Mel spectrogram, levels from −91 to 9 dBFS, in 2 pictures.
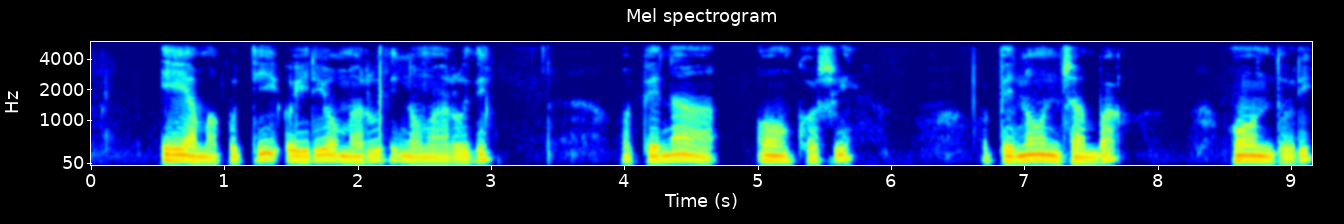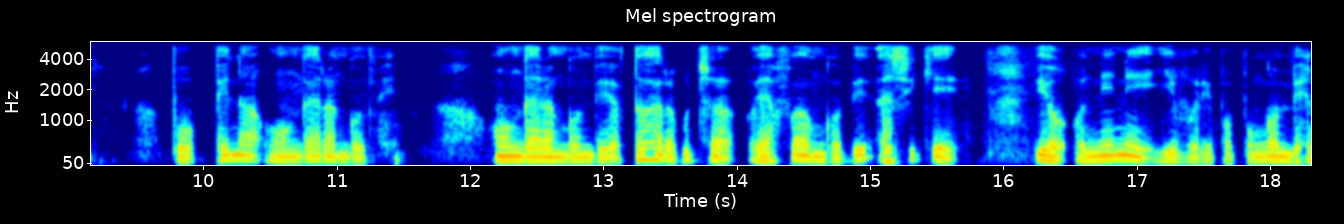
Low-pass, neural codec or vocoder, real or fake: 5.4 kHz; none; real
